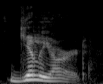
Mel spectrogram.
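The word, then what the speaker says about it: Gaillard: Gilliard. There is no Y. There is no I in the right place to make you do a gilly sound. It's spelled like Gail Lard. – Okay. – And they call it Gilliard.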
